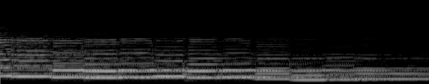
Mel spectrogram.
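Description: Saxophone playing a slow, legato melody with several notes sounding together, settling onto a long low held note about three seconds in.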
